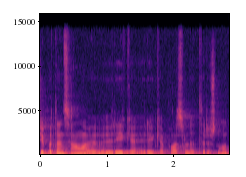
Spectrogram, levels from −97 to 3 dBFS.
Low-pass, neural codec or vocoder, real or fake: 14.4 kHz; none; real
